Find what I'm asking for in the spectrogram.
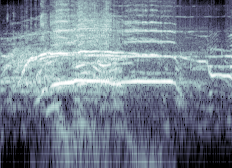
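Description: An audience cheers, whoops and shouts loudly as one sustained crowd roar, with high excited voices rising above the mass for about two seconds before a brief dip and a renewed burst.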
